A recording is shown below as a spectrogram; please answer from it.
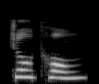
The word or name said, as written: Zhou Tong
